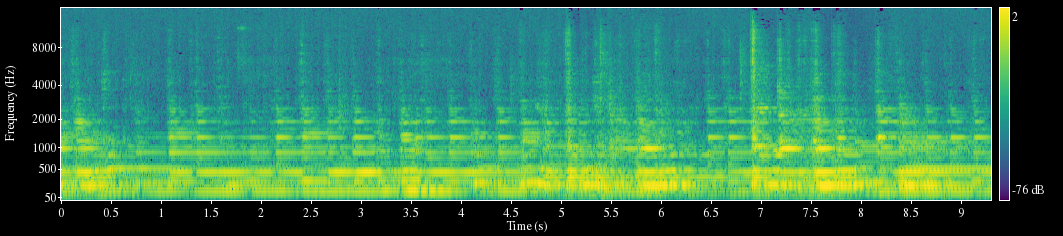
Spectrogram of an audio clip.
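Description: Solo oud played with a plectrum: long held, ringing notes in the lower and middle range, with a cluster of sharper plucked strokes about seven seconds in.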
